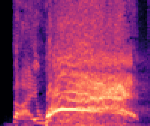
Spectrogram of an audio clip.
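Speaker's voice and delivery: shouting. Answering own question about the light used: shouting. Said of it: "Forgive me for shouting".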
